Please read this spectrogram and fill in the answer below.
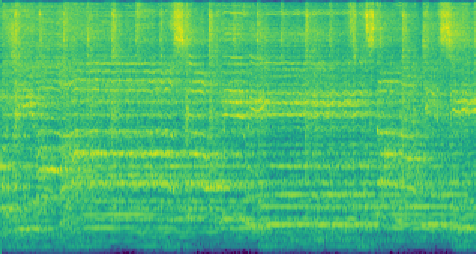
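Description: Pop song with a lead vocal and layered backing voices, the singing in long held notes over a steady accompaniment.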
